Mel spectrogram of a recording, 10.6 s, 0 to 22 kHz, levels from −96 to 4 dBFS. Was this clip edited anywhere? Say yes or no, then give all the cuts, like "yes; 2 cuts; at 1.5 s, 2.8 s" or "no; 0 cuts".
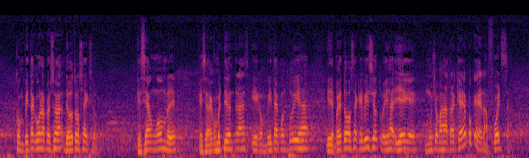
no; 0 cuts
